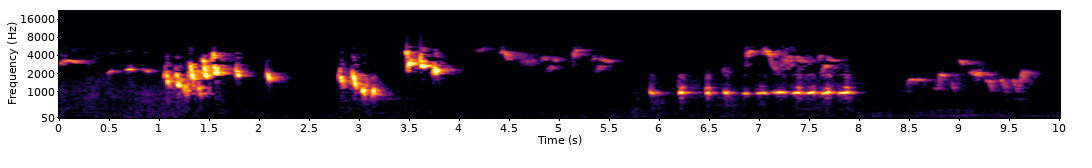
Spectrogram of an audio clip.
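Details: White-rumped shama delivering a varied song medley: harsh chattering bursts, sharp high whistles, a steady stuttering run of low notes and closing twittered phrases.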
